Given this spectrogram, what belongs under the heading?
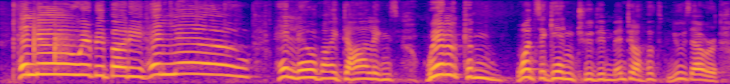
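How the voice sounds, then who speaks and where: A put-on character voice with a theatrical tone is pitched high. Its pitch swings very widely. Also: moderate pace. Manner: theatrical, camp, affectionate.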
